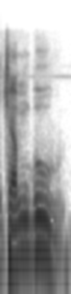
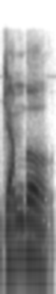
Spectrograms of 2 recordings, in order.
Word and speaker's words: jambu: it got the name jambu in jamun originally was jambu jambudvi and it's not jumbo come on jumbo is different uh so it got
